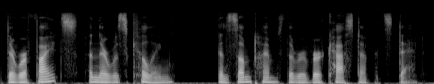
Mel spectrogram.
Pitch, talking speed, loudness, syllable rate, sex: 95 Hz, 205 wpm, -24 LUFS, 6.3 syllables/s, male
